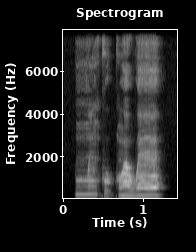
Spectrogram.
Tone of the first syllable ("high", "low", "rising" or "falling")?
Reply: high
